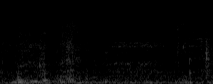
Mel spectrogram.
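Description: Near silence, with faint rustling of packaging as items are handled inside a cardboard box.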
